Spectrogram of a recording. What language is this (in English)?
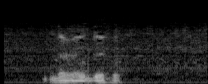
Bangla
